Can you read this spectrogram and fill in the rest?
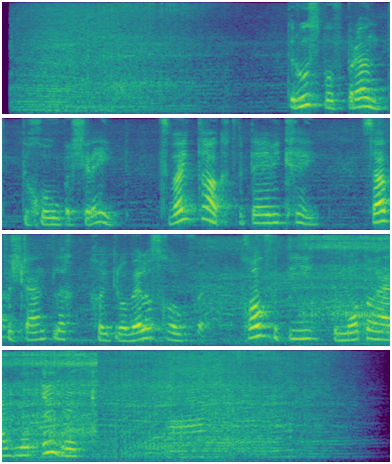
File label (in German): Werbung; Toeffli; Bruegg; Moeschler; Studen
